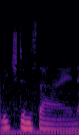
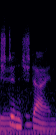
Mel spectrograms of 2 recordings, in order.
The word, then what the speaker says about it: Liechtenstein: Lima and in Liechtenstein, and I hope Ben thinks I pronounced that correctly. It sounded like you did. Liechtenstein.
